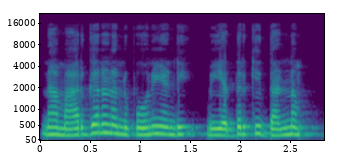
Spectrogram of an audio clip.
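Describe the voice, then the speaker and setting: A woman's voice: medium pitch, steady tone, normal speed, mellow, lightly acted. A woman voicing a young husband who firmly defends his marriage against his family in an audio novel. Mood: defiant. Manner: firm, defiant.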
